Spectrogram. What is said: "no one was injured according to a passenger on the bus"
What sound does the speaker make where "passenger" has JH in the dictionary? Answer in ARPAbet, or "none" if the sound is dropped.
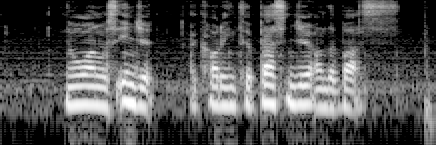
JH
